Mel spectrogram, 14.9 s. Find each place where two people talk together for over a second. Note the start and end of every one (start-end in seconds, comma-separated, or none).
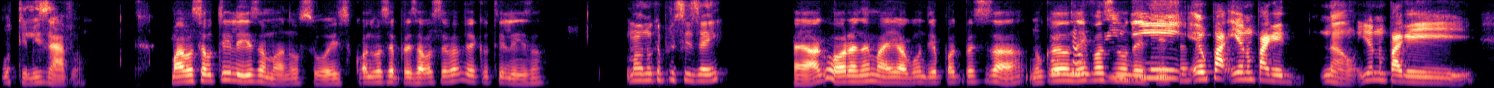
10.5-12.0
